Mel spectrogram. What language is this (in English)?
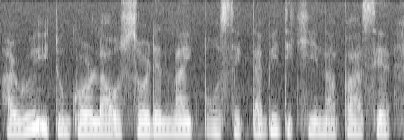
Naga Pidgin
